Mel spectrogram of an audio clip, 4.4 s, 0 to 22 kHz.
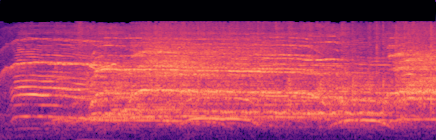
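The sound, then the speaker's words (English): An audience cheers loudly and continuously for about four seconds to vote for a finalist in the Miss Bochkini 2019 contest, judged by applause meter, with high-pitched screams and whoops rising and falling over a dense, steady roar of voices. “Applause meter.”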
